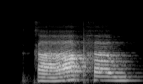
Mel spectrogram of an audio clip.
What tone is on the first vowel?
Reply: rising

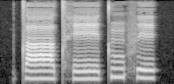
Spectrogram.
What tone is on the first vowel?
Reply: low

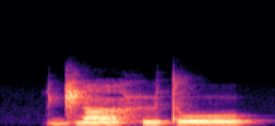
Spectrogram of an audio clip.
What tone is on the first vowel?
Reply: falling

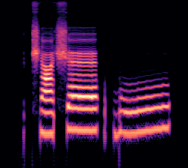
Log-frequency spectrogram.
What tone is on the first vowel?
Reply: low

